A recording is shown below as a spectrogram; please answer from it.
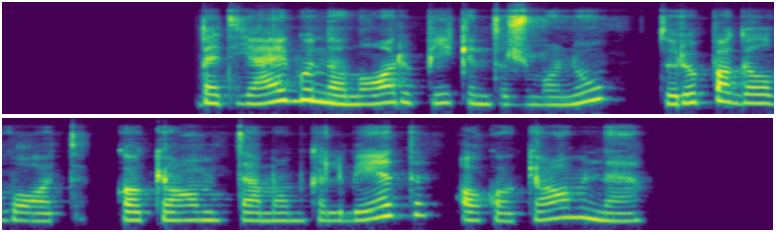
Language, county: Lithuanian, Kaunas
